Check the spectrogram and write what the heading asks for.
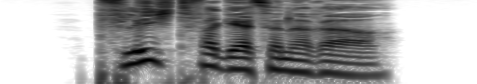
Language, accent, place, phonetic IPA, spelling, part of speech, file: German, Germany, Berlin, [ˈp͡flɪçtfɛɐ̯ˌɡɛsənəʁɐ], pflichtvergessenerer, adjective, De-pflichtvergessenerer.ogg
- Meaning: inflection of pflichtvergessen: 1. strong/mixed nominative masculine singular comparative degree 2. strong genitive/dative feminine singular comparative degree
